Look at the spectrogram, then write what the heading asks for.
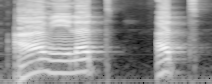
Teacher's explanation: Amilat, di sini tak sukun, tak sifatnya ada sifat hamas, mengalirnya nafas sedikit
